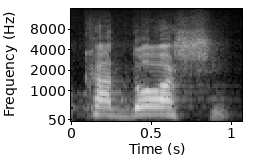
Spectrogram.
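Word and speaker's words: קדוש: Essa palavra, consagrar, consagrar, no hebraico ela é kadash ou kadosh.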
